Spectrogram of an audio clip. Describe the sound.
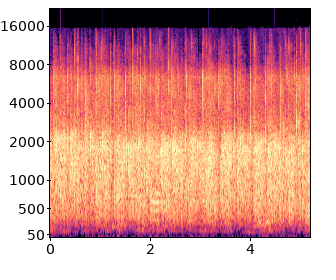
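Steady applause from a group welcomed at a gathering, dense and even clapping held at a constant loud level across the whole stretch without a break.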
